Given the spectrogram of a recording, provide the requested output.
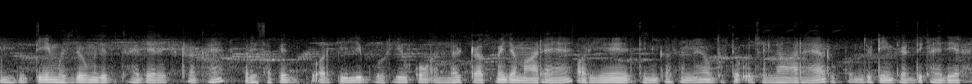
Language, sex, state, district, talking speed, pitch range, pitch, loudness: Hindi, male, Maharashtra, Dhule, 220 wpm, 100-110 Hz, 105 Hz, -19 LUFS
